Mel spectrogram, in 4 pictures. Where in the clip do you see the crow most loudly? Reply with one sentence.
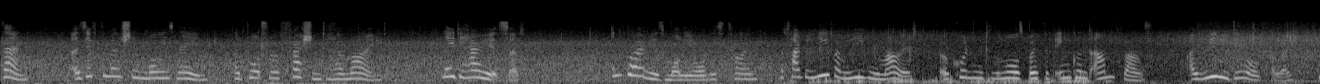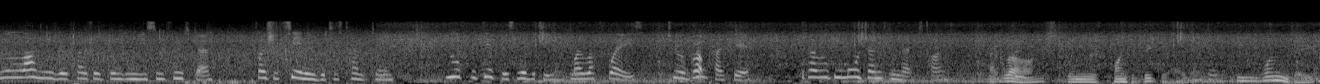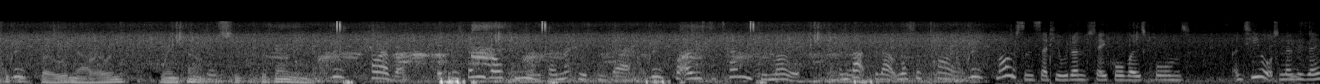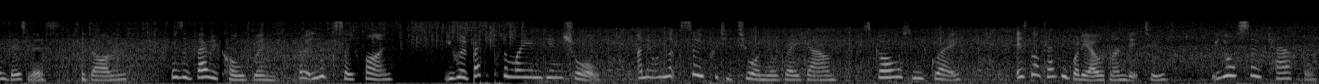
The volume of the crow peaks at 31 seconds.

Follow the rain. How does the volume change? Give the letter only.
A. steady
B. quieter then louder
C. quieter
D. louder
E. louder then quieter
C.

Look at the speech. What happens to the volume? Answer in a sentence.
The loudness of the speech goes down.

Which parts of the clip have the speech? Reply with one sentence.
The speech can be heard from 0.0 to 5.4 s and from 6.1 to 52.7 s.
